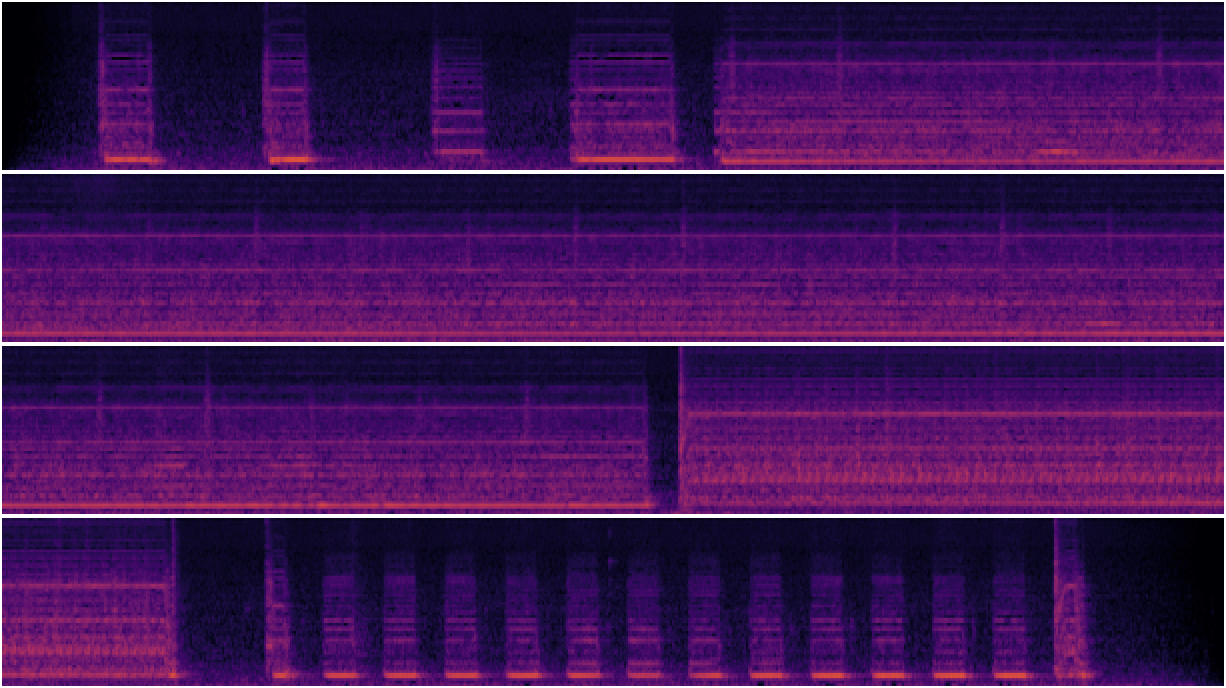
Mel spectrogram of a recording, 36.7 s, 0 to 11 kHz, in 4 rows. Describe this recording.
PRINTER (SCAN)
Sound of a printer when it scans. Sound recorded with a ZOOM H4N Pro.
Son d’une imprimante lors d’un scan. Son enregistré avec un ZOOM H4N Pro.
HP, printer, office, print, scan, fax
